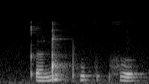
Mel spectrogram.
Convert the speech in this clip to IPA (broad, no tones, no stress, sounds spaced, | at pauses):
kʼ œ ŋ͡ǃ u k pʰ u k | x ʊ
